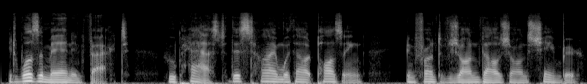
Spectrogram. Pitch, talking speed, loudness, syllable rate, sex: 110 Hz, 185 wpm, -21 LUFS, 4.7 syllables/s, male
